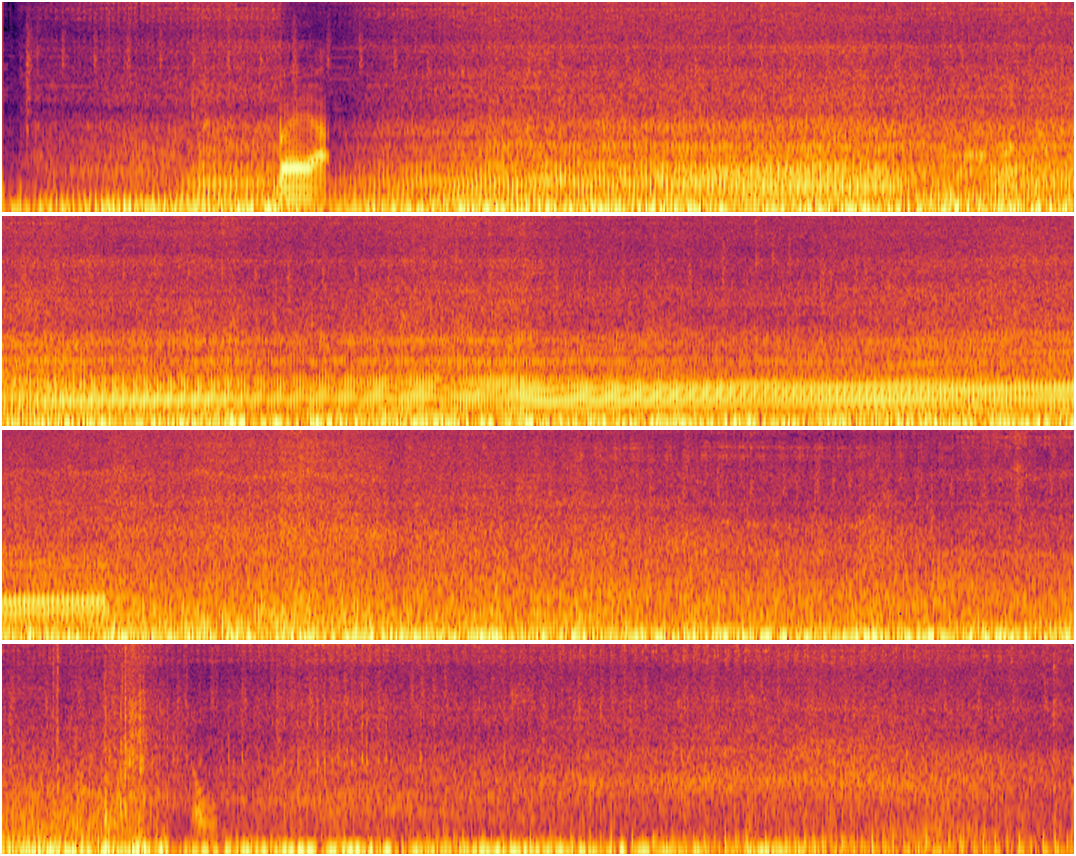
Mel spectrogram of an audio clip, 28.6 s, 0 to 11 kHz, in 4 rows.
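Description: Tuned Honda Wave 54 FI motorcycle engine revving up through the gears. Its pitch climbs three times, dropping back at each shift, then it runs on steadily at cruise with wind rushing over the microphone.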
